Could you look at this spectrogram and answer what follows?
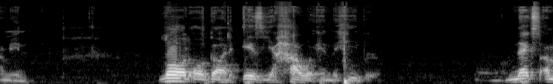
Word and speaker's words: Yahawah: another word I want you to get is yahawah so ya a ha a w a h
